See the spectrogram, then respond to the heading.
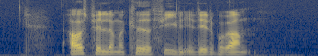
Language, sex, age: Danish, male, 23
